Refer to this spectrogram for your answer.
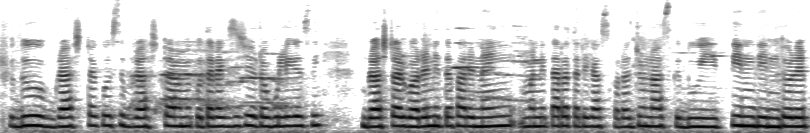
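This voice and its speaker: A woman's voice: on the high side, slight background noise. Chatty Bangladeshi woman vlogging outdoors. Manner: chatty, rambling, addresses viewers directly; speaks slowly and softly on purpose at times. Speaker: village vlogger. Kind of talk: casual vlog narration while gardening. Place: outdoors in a village vegetable garden.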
